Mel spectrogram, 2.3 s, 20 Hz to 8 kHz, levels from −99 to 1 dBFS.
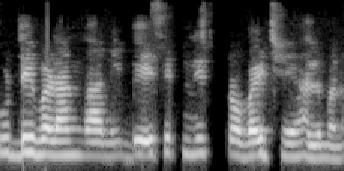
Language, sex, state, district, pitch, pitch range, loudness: Telugu, female, Andhra Pradesh, Anantapur, 215 Hz, 200-230 Hz, -17 LUFS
